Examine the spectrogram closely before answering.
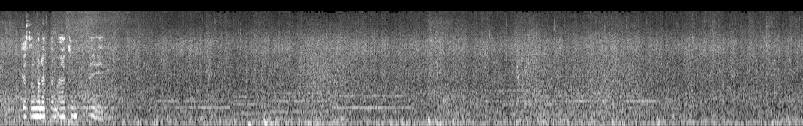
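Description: Heavy rain pours down in a storm.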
